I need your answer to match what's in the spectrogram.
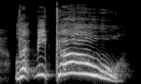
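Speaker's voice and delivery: tiny squeaking voice, very high. Reading a story aloud, voicing the speck caught in Spock's hands: tiny squeaky voice. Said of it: "A tiny voice squeaks".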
